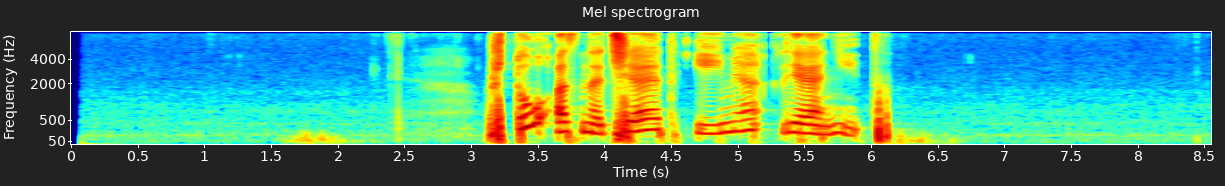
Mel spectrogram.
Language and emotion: Russian, neutral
